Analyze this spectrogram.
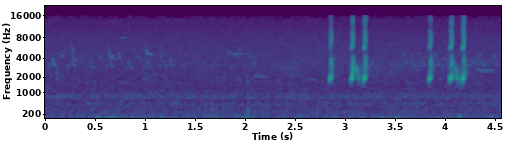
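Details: European ground squirrel (Spermophilus citellus) living in a colony, day-active, communicating by voice: two quick bursts of three short, sharp, clipped chirps in the second half, over low steady rumbling background noise and faint distant bird notes.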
